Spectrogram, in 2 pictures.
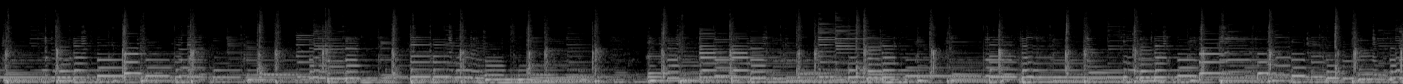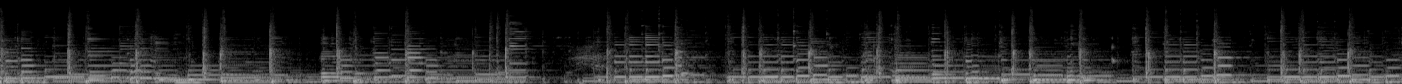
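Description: Background music of flamenco-style acoustic guitar, quick runs of plucked notes and strums, with a brief drop in volume about three-quarters of the way through.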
